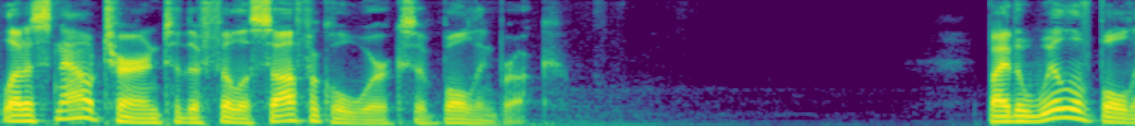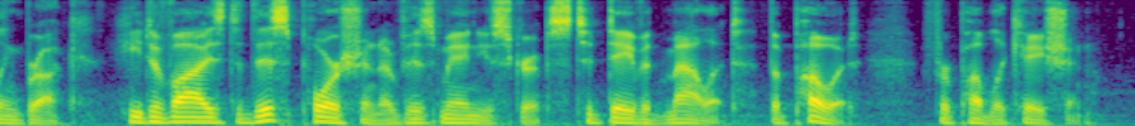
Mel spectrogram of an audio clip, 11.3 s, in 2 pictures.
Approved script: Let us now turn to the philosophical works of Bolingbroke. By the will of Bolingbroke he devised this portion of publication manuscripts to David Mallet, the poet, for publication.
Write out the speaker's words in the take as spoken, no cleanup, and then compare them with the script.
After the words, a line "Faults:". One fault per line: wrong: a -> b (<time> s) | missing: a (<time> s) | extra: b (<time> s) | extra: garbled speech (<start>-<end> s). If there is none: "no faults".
Let us now turn to the philosophical works of Bolingbroke. By the will of Bolingbroke he devised this portion of his manuscripts to David Mallet, the poet, for publication.
Faults:
wrong: publication -> his (7.7 s)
